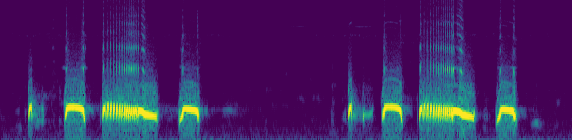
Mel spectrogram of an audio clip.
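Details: Two close phrases of spotted dove cooing, a sound for coaxing newly caught birds to coo: soft note, clear coo, long rough trilled coo ending lower, then a final coo, in stillness.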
